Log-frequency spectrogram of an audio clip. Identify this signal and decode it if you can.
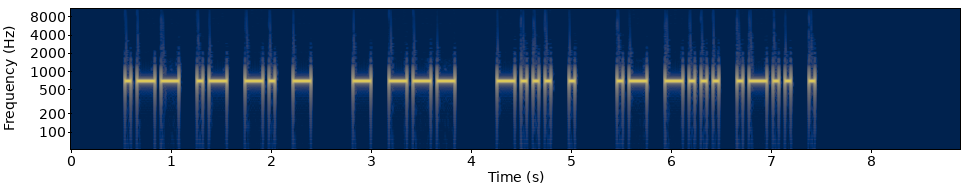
Morse code, heard as a keyed tone, about 21 wpm, 700 Hz. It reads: WANT TO BE ABLE
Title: Build A Phrase - 5-Word Phrases - 20wpm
